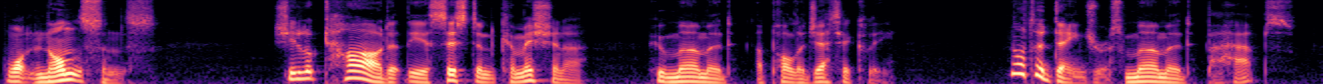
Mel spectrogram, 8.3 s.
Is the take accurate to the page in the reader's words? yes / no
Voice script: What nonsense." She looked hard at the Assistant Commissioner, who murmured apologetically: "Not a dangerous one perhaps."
no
